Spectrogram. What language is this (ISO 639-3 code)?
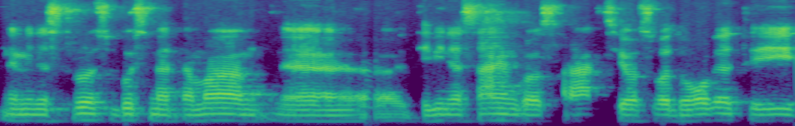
lit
